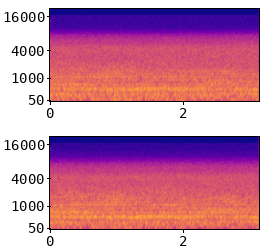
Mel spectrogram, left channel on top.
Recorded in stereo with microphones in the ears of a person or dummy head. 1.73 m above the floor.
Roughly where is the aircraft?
Centre.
